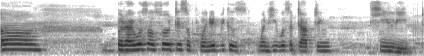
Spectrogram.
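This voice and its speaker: Speaking fairly slowly with a non-native accent, a woman uses a fairly high pitch and leaves long, frequent pauses. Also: ordinary pitch variation. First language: not English. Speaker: student. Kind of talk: class assignment presentation. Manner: halting, with false starts.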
